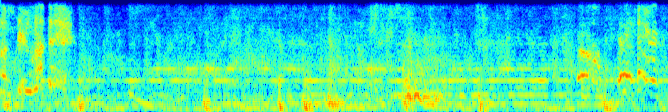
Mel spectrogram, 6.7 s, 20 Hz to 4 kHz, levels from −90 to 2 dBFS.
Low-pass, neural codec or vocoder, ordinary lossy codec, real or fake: 3.6 kHz; codec, 16 kHz, 2 kbps, FreqCodec, smaller model; Opus, 32 kbps; fake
